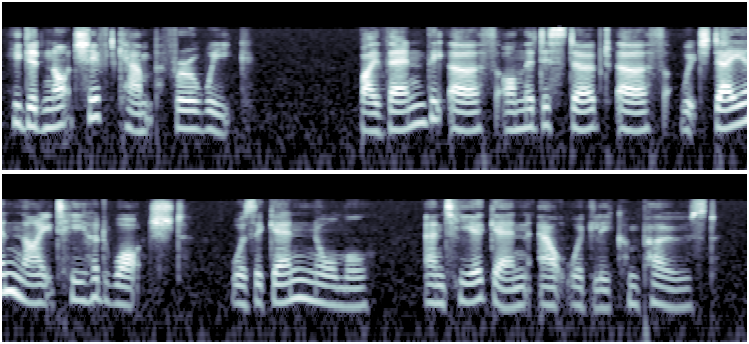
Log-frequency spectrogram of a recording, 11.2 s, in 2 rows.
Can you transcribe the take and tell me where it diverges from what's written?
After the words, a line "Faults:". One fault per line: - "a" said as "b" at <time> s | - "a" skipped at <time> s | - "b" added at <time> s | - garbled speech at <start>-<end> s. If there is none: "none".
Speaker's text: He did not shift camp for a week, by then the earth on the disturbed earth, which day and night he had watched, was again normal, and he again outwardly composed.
He did not shift camp for a week, by then the earth on the disturbed earth, which day and night he had watched, was again normal, and he again outwardly composed.
Faults:
none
